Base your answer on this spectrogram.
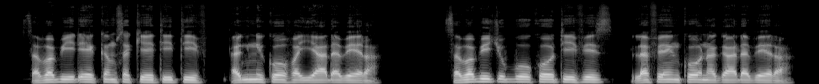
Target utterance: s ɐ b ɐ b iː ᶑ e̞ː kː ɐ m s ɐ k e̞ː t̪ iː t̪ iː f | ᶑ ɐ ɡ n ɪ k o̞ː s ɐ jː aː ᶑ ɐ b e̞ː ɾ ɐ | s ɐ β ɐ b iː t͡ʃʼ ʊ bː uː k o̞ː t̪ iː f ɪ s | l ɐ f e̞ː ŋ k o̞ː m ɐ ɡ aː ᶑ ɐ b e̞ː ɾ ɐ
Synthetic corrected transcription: s ɐ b ɐ b iː ᶑ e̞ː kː ɐ m s ɐ k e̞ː t̪ iː t̪ iː f | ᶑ ɐ ɡ n ɪ k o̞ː f ɐ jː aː ᶑ ɐ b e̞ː ɾ ɐ | s ɐ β ɐ b iː t͡ʃʼ ʊ bː uː k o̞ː t̪ iː f ɪ s | l ɐ f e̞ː ŋ k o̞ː n ɐ ɡ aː ᶑ ɐ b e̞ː ɾ ɐ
